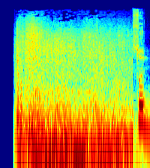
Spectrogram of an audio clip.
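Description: Boom sound effect: a loud burst of noise with a deep rumble, lasting about a second and a half and cutting off suddenly.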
